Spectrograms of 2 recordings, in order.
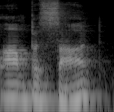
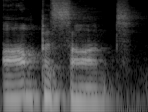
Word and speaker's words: en passant: This T is silent, someone said. En passant. En passant. Un vin. Un bon vin blanc. Un bon vin blanc. En passant. The irony is that I'm getting it right.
